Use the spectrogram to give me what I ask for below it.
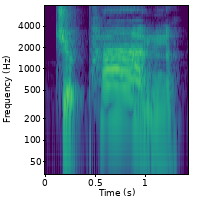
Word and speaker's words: Japan: Japan is also the second syllable, and student is the first syllable.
